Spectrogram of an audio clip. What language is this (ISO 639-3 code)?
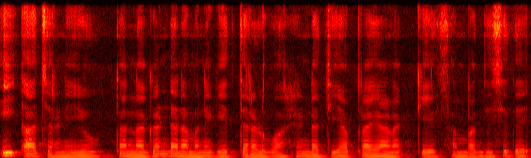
kan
